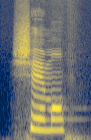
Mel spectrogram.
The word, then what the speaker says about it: scemo: Allora abbiamo cognome cognome s c come ho detto che si pronuncia sce scemo però attenzione S c'era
